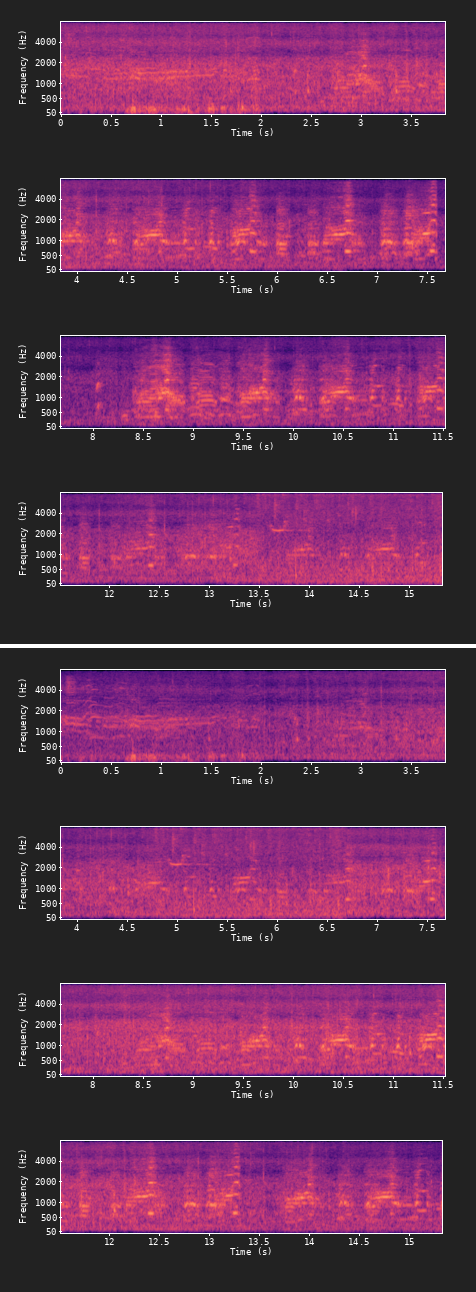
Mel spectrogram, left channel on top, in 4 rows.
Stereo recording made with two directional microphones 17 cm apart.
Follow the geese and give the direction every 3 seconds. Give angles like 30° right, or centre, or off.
40° left, 60° left, 30° left, 10° right, 40° right.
